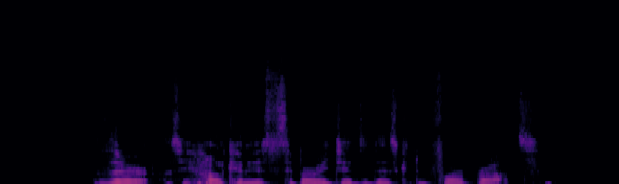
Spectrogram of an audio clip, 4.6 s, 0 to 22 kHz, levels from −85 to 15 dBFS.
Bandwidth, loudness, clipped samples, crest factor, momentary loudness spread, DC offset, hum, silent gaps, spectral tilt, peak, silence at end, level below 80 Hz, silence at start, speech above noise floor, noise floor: 13.5 kHz; -50 LUFS; under 0.1%; 22 dB; 14 LU; under 0.1%; none; none; -5.5 dB/octave; -28 dBFS; 0.5 s; -68 dBFS; 0.7 s; over 41 dB; under -90 dBFS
